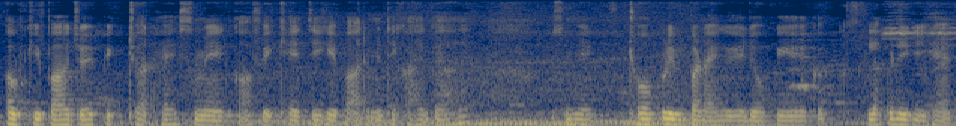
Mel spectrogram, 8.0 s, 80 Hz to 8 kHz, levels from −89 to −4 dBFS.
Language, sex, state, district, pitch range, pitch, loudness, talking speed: Hindi, male, Bihar, Purnia, 110-135 Hz, 120 Hz, -32 LUFS, 210 wpm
